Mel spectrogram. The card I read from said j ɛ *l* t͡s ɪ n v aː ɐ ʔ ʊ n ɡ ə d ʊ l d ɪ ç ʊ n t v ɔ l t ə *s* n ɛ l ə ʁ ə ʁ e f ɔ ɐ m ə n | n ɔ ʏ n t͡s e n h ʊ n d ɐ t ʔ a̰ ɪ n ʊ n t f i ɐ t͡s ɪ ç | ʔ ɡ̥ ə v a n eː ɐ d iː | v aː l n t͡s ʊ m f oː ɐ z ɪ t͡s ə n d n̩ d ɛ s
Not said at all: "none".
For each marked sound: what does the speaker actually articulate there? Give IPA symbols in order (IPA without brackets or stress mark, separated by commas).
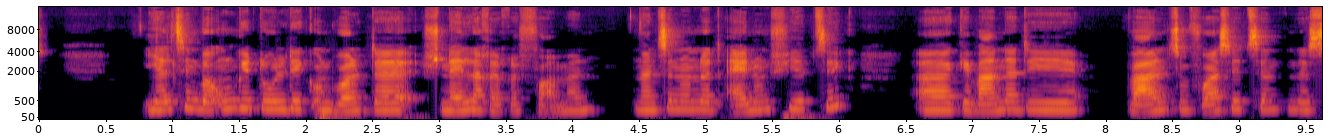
l, ʃ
